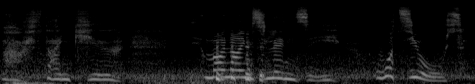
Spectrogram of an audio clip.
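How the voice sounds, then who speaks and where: An actress with an English accent playing an earnest, grieving widow out for vengeance in a video game. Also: female voice, fairly high pitch, sing-song, very slow, background noise, exaggerated voice. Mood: grateful, resolute. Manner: earnest, dramatic. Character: grieving, vengeful young widow pleading for help.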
